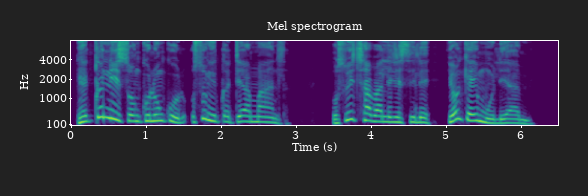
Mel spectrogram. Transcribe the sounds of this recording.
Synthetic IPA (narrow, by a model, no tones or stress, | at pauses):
ŋeǃinisɔŋkʼuluŋkʼuluusuŋiǃɛd̥ʱɛamaːnd͡ɮʱa | usujit͡ʃʰʼaβalelisilɛ | jɔŋkʼɛimulijaːmi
